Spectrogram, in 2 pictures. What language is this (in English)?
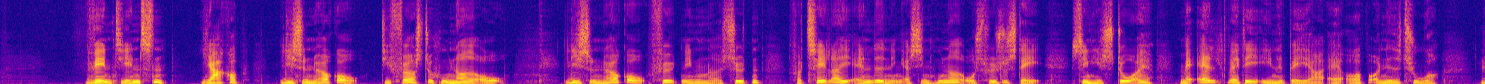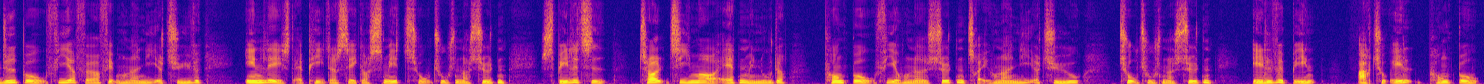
Danish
